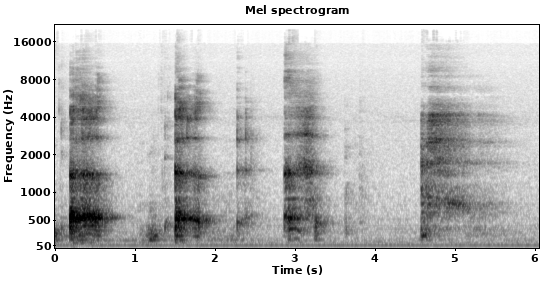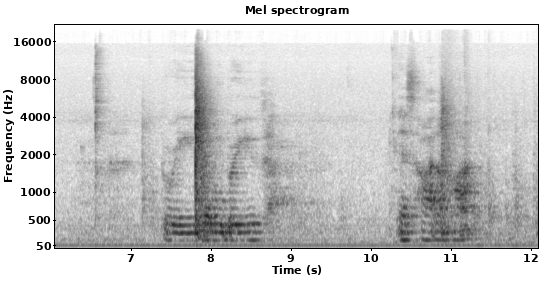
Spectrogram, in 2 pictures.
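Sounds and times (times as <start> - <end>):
person burping: 0.0 - 3.6, 4.6 - 5.6.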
